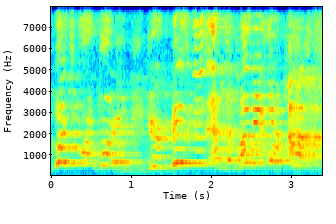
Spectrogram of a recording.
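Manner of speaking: put-on high child's voice, pleading, slowing down; imitating son's question. Son asking mom before she leaves, high child voice. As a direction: play the son guilt-tripping mom. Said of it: "He tells me".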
